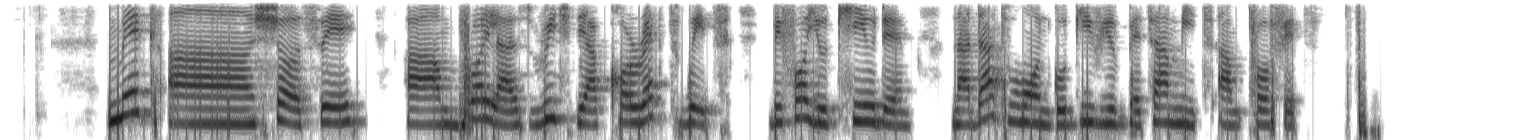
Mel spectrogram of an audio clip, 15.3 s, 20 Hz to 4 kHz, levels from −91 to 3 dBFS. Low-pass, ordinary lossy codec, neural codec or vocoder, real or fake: 3.6 kHz; none; none; real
